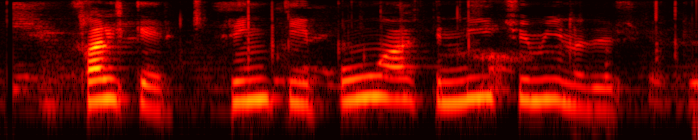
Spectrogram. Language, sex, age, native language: Icelandic, male, 11, Icelandic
